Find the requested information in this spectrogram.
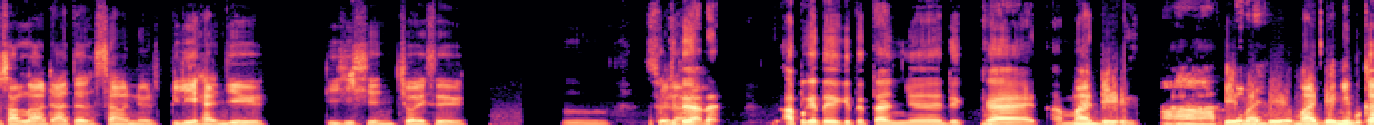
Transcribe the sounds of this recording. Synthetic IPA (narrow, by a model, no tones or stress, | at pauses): saladaat̪asanəpiliɦand͡ʒə | d̥is̬isənt͡ʃɔjsə | solit̪ənaʔla | a̰pəkat̪əakit̪at̪aɲədəkat̪̚əmadə | kemãdəmãdənĩbuka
